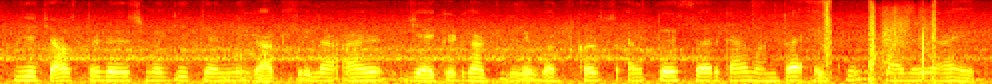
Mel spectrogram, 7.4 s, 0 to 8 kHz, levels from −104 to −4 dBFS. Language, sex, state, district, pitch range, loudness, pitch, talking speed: Marathi, male, Maharashtra, Chandrapur, 130-150 Hz, -22 LUFS, 140 Hz, 120 wpm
